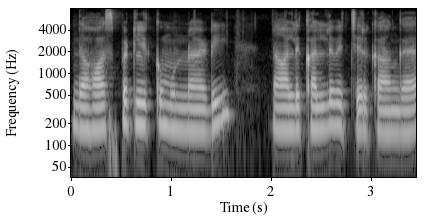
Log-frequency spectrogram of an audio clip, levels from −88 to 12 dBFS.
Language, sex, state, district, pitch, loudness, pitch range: Tamil, female, Tamil Nadu, Nilgiris, 170 Hz, -18 LUFS, 165-190 Hz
